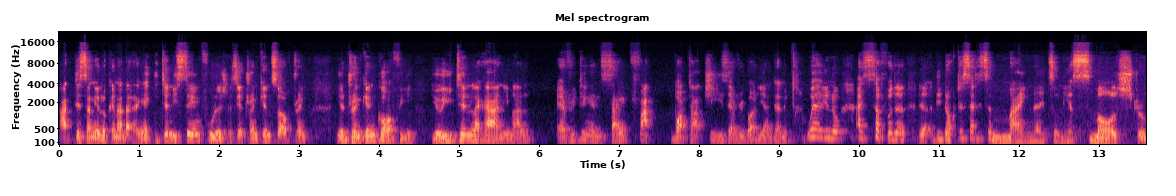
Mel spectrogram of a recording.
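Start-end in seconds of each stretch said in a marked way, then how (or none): 9.3-13.6 pretentious, high-and-mighty, highfalutin put-on voice. Imitating someone saying it was only a small stroke: mock fancy highfalutin voice. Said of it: "In your very fancy, highfalutin, non-thinking voice".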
